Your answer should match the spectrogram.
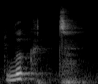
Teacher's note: k is voiceless. The ed is t, it's voiceless.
